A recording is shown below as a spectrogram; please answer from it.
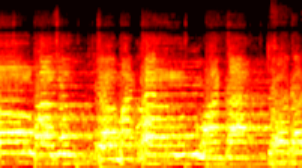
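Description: A choir singing a slow Vietnamese song together into microphones, voices holding long notes over musical accompaniment.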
